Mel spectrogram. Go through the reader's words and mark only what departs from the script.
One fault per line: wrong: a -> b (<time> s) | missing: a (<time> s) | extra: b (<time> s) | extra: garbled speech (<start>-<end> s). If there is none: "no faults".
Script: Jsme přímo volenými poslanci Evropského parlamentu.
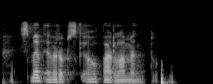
missing: přímo volenými poslanci (0.4 s)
